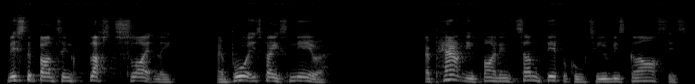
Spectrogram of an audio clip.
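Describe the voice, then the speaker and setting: A male narrator reads a classic story aloud. His delivery is expressive, scripted storytelling, in a voice pitched a little higher than most men's. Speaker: audiobook narrator, actor.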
